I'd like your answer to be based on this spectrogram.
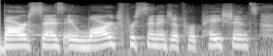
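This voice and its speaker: Her pitch fairly high, a woman talks at a fairly quick pace. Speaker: TV news reporter. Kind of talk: TV news report. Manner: precise.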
